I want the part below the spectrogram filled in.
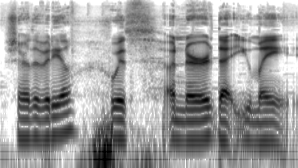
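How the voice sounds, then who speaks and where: Guy with a stuffed-up nose rambling about games, kinda low, smooth voice, faint music behind. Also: level tone, a little slow, warm tone. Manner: rambling, self-mocking, jokey asides. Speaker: gaming video host. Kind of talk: casual solo speculation to camera. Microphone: desk microphone.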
